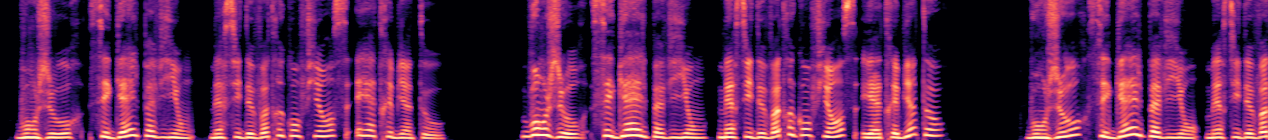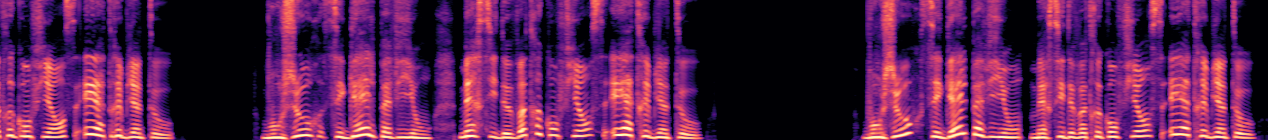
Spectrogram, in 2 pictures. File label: presentation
